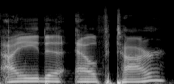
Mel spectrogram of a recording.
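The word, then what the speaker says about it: Eid al-Fitr: Frozen four um so how do we pronounce this holiday today if people are asking it's Aid alatar um and it is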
